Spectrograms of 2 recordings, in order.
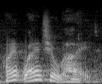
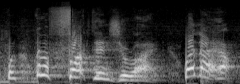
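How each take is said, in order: First: Said in the usual way. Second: Angry, high-pitched outburst; acted furious questioning, pitched way up; going off. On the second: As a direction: suddenly blow up at the boy. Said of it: "He starts going off".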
